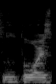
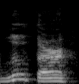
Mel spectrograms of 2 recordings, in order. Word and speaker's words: Luthor: on it which is Lex Luthor's building not Luther Luthor that's how it's pronounced so you know he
